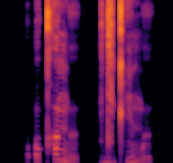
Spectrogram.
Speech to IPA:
ʔ o˦ kʰ ʌ˦ ŋ ɯ˨ | dʲ ɛ˦ kʰ i˦˨ m ɯ˨

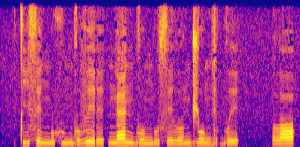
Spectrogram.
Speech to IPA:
t i s e ŋ o xʷ i ŋ ɡ o v e ɾ e | ŋ æ ŋ ɡ o ŋ u s e l o n d͡ʒ o ŋ ɡ e ɡʷ e | l ɒ

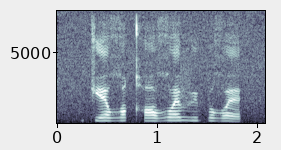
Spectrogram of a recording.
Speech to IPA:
kʲ ɛ ʁʷ i qʰ ɔ ʁʷ ɛ v y p ə ʁʷ ɛ

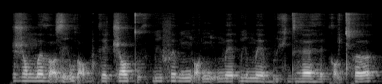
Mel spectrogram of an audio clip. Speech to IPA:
ʒ ɔ m ə ð ɔ̰ z ḭ w ɾ ɔ̰ b k e t͡ʃ ɔ tʷ ə̰ θ ɓ i f e b ɲ ɔ̰ ɲ ḭ m e ɓ i m e b ʉ ç dʱ ɛ ɦ e k ɔ̰ cʰ ə

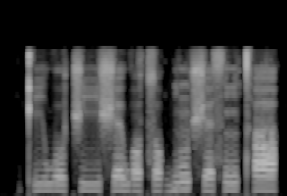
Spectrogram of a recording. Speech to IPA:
kʼ i˨ w o˨ t͡ʃ iː˨ ʃ ɛ˨ w ɔ˨ t͡s ɔ˨ ɡ͡b ũ˦ ʃ ɛ˨ s ĩ˦ tʰ a˦

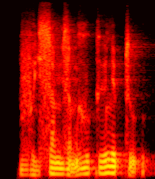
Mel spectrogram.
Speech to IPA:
v ə̤˨˩ j s a˧ m z a̰˧˨ m ɣ u˨˦ k ɨ˨˦ l e˦˥ p̚ s ṵ˧˨ ʔ

